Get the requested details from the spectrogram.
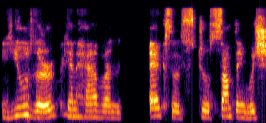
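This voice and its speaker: A woman with a non-native accent speaks at a fairly slow pace and medium pitch, with ordinary pitch variation and a dry, close sound free of echo. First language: not English. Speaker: audience member asking a question. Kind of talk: Q&A question. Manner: halting.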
